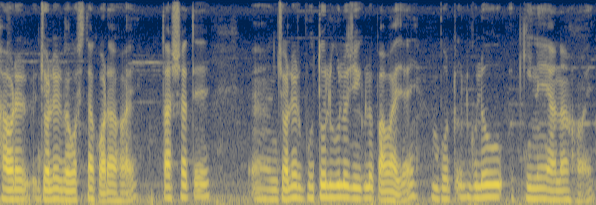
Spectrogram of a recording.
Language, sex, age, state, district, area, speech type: Bengali, male, 18-30, West Bengal, Kolkata, urban, spontaneous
